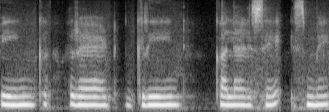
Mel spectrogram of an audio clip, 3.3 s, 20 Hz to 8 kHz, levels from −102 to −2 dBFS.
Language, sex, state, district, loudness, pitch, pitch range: Hindi, female, Uttar Pradesh, Jyotiba Phule Nagar, -14 LUFS, 220 Hz, 215-225 Hz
